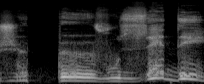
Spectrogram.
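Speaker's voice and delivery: big, deep, hollow, cavernous voice. Narrator reads a voice breathing into Maïcha's ear, big cavernous voice, breathed. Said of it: "souffle une grosse voix caverneuse".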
